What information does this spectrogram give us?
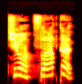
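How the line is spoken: Laughing. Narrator (Russian): Марьяша рассмеялась

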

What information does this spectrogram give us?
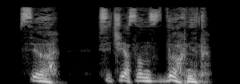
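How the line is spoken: Wounded archer gasping. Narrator (Russian): выдохнул слова вместе с кровью изо рта лучник

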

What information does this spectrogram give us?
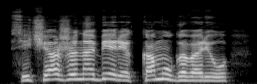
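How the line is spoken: Shouted. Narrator (Russian): крикнул Сиверс

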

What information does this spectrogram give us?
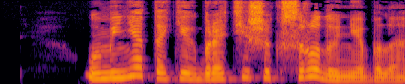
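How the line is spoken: Plain. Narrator (Russian): ответил Павел

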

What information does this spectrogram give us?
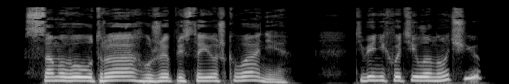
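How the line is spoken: Laughing. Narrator (Russian): хохотнула подошедшая Светлана

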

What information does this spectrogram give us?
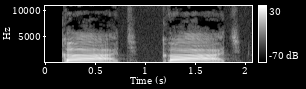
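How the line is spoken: Young man shouting from doorway. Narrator (Russian): крикнул парень из открытой двери

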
